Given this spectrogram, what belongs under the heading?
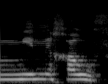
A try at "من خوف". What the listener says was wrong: من خوف بدون قلقلة. من خوف bukan قلقلة.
